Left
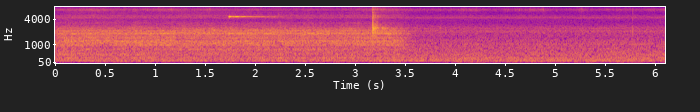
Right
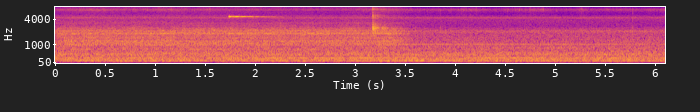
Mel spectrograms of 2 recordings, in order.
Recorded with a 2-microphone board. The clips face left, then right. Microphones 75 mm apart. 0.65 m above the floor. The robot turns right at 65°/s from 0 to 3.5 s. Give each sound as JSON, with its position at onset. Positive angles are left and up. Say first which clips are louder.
{"t": 1.7, "sound": "a bell", "louder": "right 2 dB", "azimuth_deg": -25, "distance_m": 0.7}
{"t": 3.2, "sound": "a finger snap", "louder": "left 1 dB", "side_deg": 65, "distance_m": 1.0}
